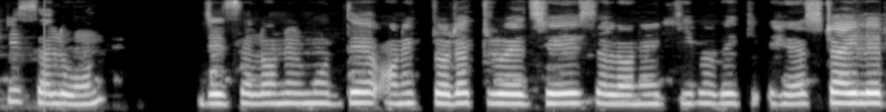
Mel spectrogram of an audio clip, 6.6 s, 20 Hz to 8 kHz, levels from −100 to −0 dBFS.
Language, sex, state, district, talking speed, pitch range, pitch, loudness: Bengali, female, West Bengal, Dakshin Dinajpur, 155 wpm, 255-270 Hz, 260 Hz, -17 LUFS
